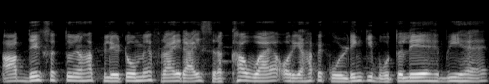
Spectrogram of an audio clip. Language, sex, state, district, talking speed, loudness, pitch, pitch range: Hindi, male, Uttar Pradesh, Jyotiba Phule Nagar, 230 wpm, -16 LUFS, 165 Hz, 155-175 Hz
